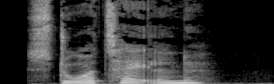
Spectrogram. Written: STORTALENDE

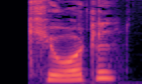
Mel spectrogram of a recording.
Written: KJORTLERNES

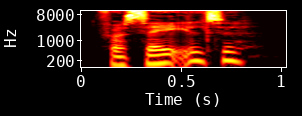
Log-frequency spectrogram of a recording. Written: forsagelse

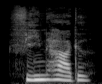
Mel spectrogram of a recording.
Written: finthakket

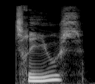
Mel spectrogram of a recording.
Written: trives

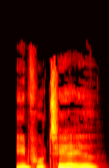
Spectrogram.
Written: infoteria

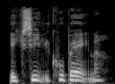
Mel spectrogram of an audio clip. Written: eksilcubaner

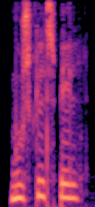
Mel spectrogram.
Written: muskelspil

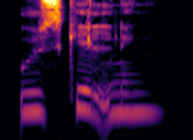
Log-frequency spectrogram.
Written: udskilning

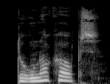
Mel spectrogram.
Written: donorkorps

